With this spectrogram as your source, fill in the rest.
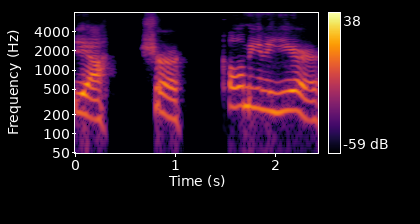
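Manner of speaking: put-on scornful, disparaging, slow, sarcastic, dismissive tone. Retelling own answer to an invitation to move to ireland: imitating own sarcastic reply. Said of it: "I was so sarcastic and disparaging".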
